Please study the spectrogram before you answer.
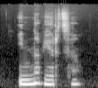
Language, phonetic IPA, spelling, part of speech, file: Polish, [ˌĩnːɔˈvʲjɛrt͡sa], innowierca, noun, LL-Q809 (pol)-innowierca.wav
